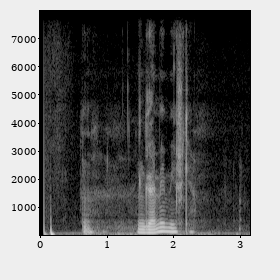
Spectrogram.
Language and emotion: Russian, neutral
